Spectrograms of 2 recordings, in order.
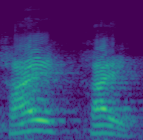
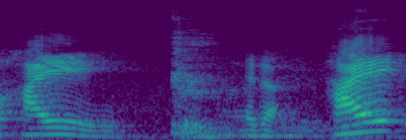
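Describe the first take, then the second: First: हाय said twice, loud and cleanly apart; clean echo demo. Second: हाय with its last vowel drawn out long; stretched hi. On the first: Teacher showing students a distinct echo, loud and clear. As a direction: call hi, then its separate echo. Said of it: "reflect होके block खत्म होने के बाद में अगर आया है". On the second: Teacher showing the class reverberation, a drawn-out hi. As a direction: let the हाय ring on and linger. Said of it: "वो इलोंगेट हो जाएगा". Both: Shown as a demonstration.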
